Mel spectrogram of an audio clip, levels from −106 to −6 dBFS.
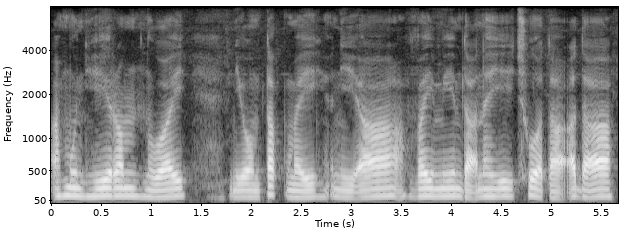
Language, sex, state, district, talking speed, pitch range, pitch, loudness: Mizo, male, Mizoram, Aizawl, 190 wpm, 100-115 Hz, 110 Hz, -18 LUFS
